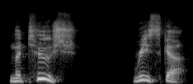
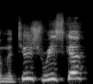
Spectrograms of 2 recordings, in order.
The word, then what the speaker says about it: Matusz Riska: Matusz Riska. He corrected our pronunciation on that the other day. So Matusz Riska, congratulations.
